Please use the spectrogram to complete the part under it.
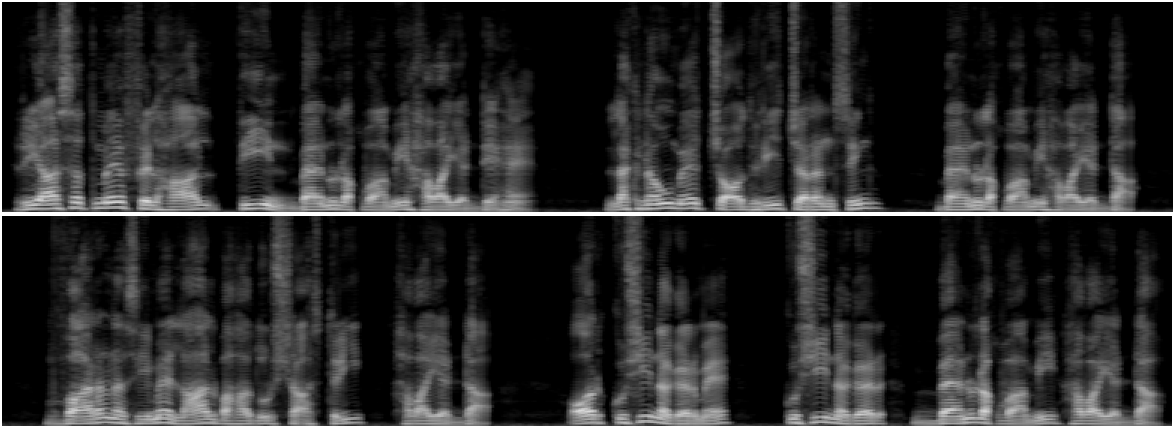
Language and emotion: Urdu, neutral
